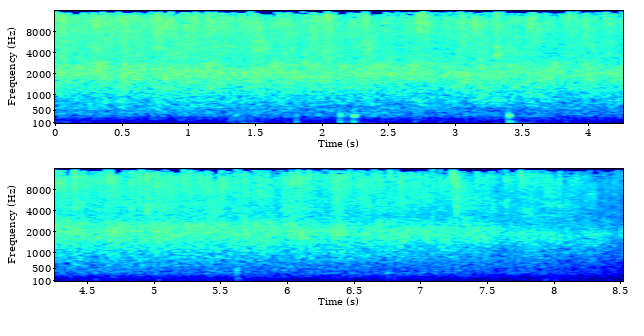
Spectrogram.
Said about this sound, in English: Um, can we give her another round of applause, please? Thank you.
